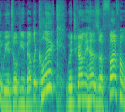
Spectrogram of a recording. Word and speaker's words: Clique: rubbed off of me even though I know that that's pronounced the click it's so there's going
